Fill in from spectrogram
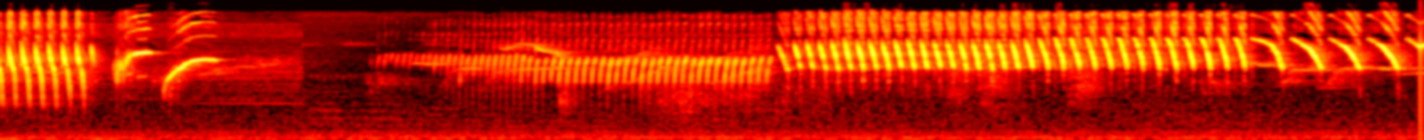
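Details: Canary lure song meant to set other canaries singing in a rolling style: fast high trills and upswept notes, a pause, then a flat buzzy sustained tone, then a long rapid rolling trill ending in curved whistles.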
